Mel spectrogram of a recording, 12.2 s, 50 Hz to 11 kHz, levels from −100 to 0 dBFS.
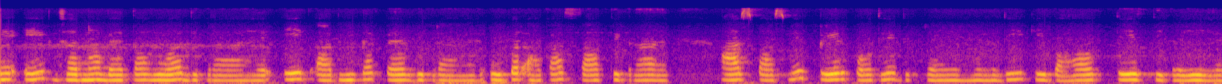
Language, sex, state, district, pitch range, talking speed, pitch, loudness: Hindi, female, Chhattisgarh, Sukma, 205-225 Hz, 160 wpm, 215 Hz, -17 LUFS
